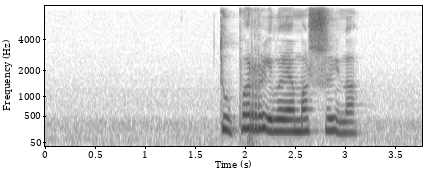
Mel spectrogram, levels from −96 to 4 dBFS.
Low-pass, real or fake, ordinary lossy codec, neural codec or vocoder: none; real; none; none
